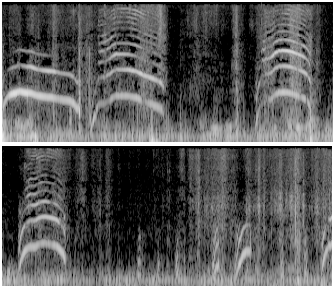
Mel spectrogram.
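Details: A mother cat that caught a mouse to feed her kittens, calling them: long drawn meows arching up then falling, about five in a row, followed by shorter chirping calls, with background rustling.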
